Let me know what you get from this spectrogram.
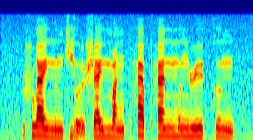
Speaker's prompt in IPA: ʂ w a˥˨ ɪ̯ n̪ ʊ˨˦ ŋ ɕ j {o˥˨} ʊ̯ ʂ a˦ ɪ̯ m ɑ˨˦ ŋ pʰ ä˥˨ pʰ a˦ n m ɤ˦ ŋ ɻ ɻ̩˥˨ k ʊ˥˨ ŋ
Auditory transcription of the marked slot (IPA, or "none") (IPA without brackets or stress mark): o̰˨˩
